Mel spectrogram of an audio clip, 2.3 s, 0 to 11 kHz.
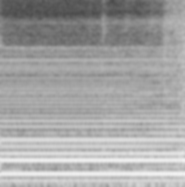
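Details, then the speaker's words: Dynakit Stereo 70 tube amp with hum issues, possibly needing new caps: loud steady low mains-pitched buzz with no music, left channel buzzing while sound comes from the right; amplifier hum, cause not found. "So, sound is coming out of the right channel, but the left channel just started buzzing like crazy."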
